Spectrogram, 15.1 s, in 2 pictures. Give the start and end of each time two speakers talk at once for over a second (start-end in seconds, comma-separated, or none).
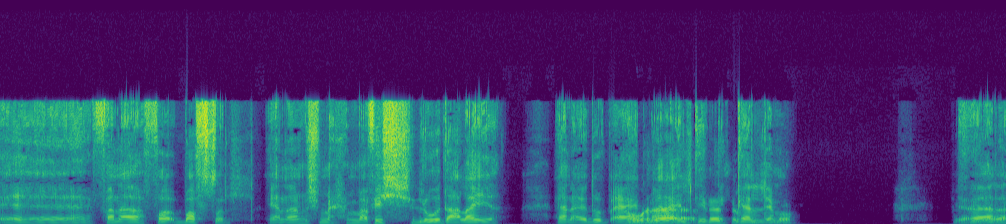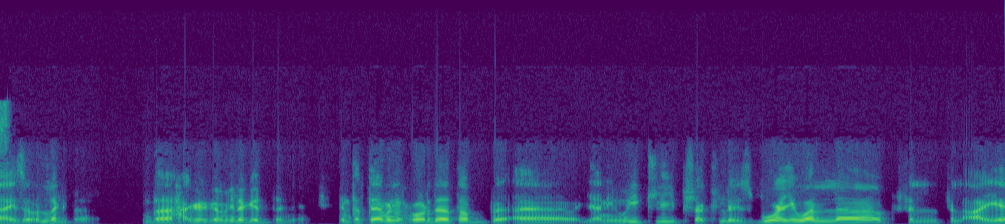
4.7-5.9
